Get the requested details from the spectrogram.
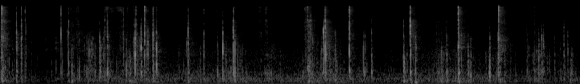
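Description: An empty, thin clear plastic bag with a white label is crinkled and squeezed with fingers. It makes a steady run of bright, dry crinkles and sharp crackling snaps that cut off almost at once, with little low end.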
